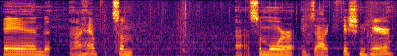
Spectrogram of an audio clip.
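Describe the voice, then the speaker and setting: A man's voice: a little high, little pitch movement, slow, a little mellow, a little hiss or hum. A middle-aged man giving casual let's play commentary, thinking aloud as he plays. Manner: talks to himself, thinking aloud.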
